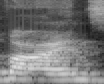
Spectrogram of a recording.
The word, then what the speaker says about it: bine: grab some of the vines and pick them off the vines and eventually you know the brothers who owned for a farm were like you're saying it wrong it's a vine and we were like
